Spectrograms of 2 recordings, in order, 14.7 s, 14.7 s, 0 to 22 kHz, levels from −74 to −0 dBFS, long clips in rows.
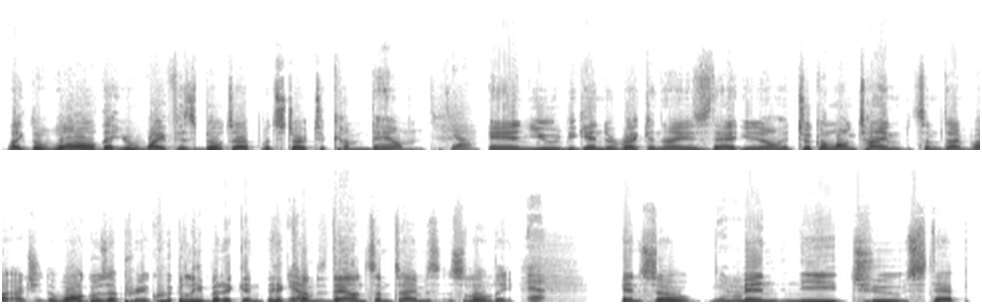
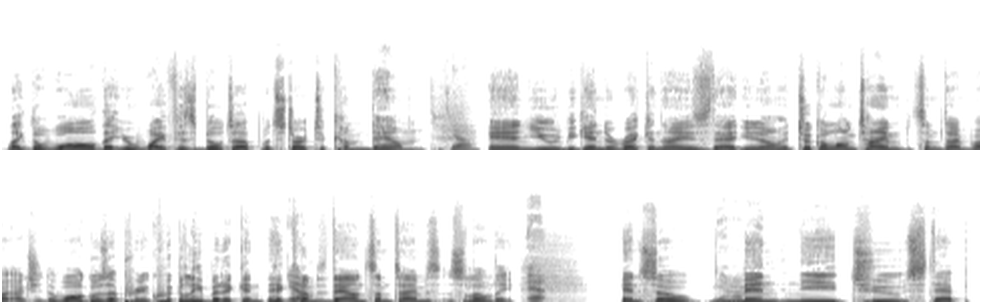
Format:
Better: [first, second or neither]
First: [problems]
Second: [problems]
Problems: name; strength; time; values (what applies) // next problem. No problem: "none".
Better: second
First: distortion; slight; 5% of the sound clipped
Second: none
